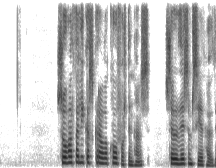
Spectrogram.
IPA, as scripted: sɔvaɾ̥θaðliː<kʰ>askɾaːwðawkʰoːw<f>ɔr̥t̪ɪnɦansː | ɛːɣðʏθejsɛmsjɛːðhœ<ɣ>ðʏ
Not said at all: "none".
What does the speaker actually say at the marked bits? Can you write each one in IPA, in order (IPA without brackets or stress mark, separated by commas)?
k, f, v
